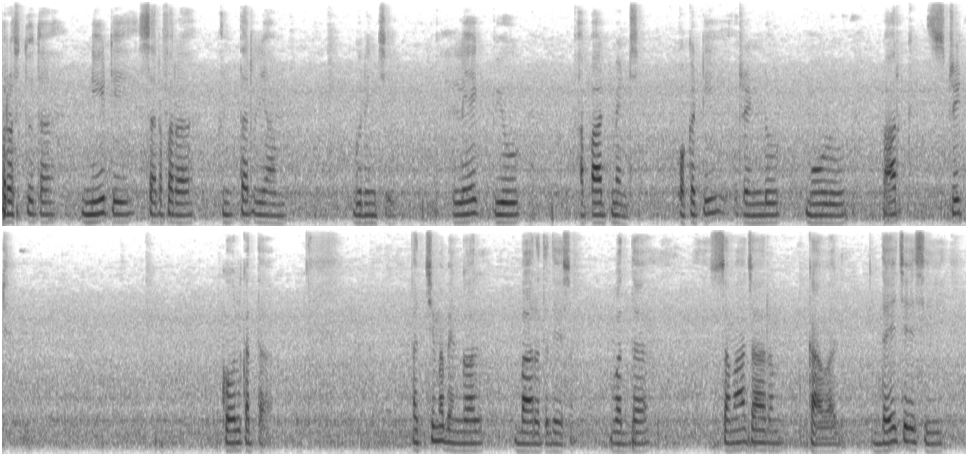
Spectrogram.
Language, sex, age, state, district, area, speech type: Telugu, male, 18-30, Andhra Pradesh, N T Rama Rao, urban, read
